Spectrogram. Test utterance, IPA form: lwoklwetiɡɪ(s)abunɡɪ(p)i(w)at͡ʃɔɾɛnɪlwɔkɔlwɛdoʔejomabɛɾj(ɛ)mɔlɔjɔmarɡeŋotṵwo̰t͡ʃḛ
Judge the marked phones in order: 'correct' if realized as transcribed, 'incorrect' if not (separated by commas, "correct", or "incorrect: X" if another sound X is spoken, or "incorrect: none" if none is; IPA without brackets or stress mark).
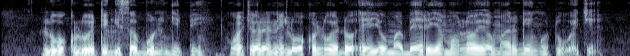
correct, correct, correct, incorrect: a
